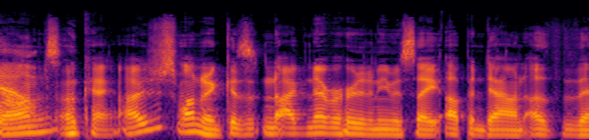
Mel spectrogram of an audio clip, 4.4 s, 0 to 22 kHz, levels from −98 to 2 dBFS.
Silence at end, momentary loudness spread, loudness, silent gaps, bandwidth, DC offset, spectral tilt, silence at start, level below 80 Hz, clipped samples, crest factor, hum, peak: 0 s; 4 LU; -22 LUFS; none; 14 kHz; under 0.1%; -4.5 dB/octave; 0 s; -62 dBFS; under 0.1%; 18 dB; none; -4 dBFS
